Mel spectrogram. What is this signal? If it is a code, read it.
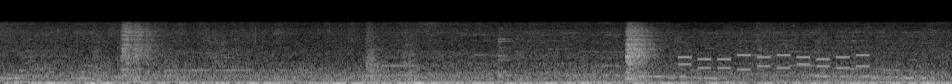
DTMF, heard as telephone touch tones, dialled by machine, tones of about 130 ms, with the noise of a restaurant. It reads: 0443860759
